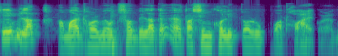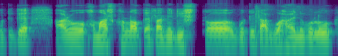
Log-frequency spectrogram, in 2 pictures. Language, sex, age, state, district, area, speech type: Assamese, male, 60+, Assam, Majuli, urban, spontaneous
